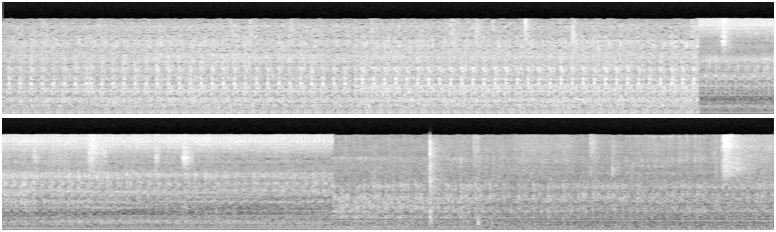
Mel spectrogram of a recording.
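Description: A vehicle engine runs loud and steady for the first half. About nine seconds in it drops abruptly to a quieter running sound as the Scania bus crawls over a deeply rutted dirt track, with a few sharp clicks or knocks.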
